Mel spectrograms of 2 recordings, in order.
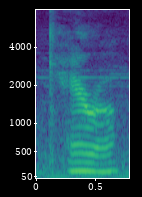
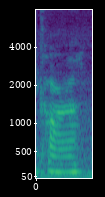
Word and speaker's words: Kara: right Kara yes like that's such a weird way to say her name kara well we should just care a lot about that kid ha ha I should just be quiet we don't normally I would you say Cara but I do appreciate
